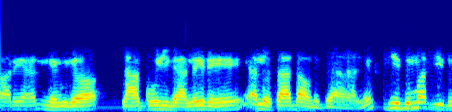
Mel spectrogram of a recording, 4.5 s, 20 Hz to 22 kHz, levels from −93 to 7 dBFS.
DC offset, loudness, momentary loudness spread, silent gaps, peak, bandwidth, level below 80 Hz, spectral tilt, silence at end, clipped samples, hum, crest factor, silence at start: under 0.1%; -29 LUFS; 8 LU; none; -14 dBFS; 3.8 kHz; -74 dBFS; -5.5 dB/octave; 0 s; under 0.1%; none; 14 dB; 0 s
